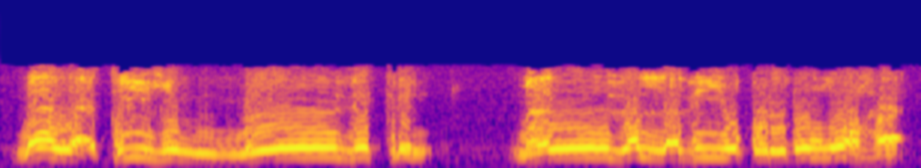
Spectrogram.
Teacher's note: بترقيق الغنة لوجود حرف الاستيفال بعدها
